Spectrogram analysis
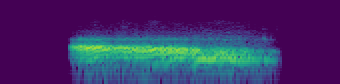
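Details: Stomach growling: a single loud, drawn-out growl lasting about a second and a half.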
